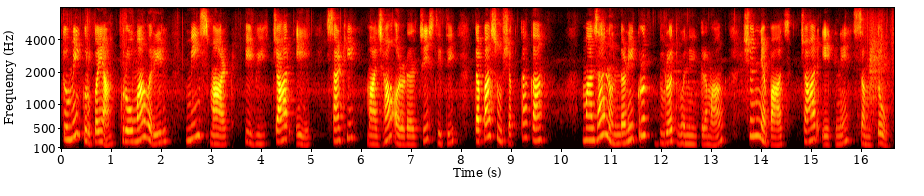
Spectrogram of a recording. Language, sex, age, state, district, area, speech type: Marathi, female, 60+, Maharashtra, Nashik, urban, read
